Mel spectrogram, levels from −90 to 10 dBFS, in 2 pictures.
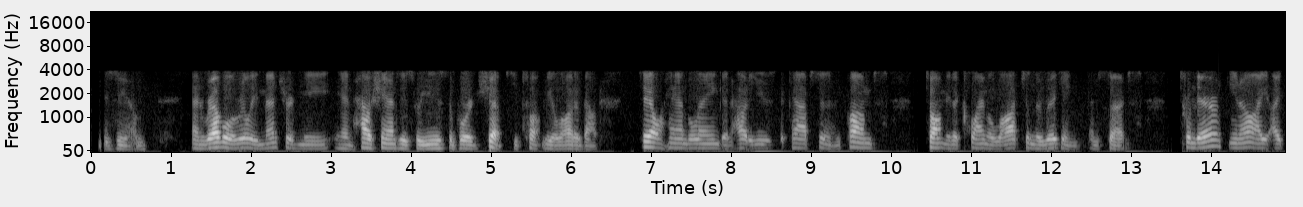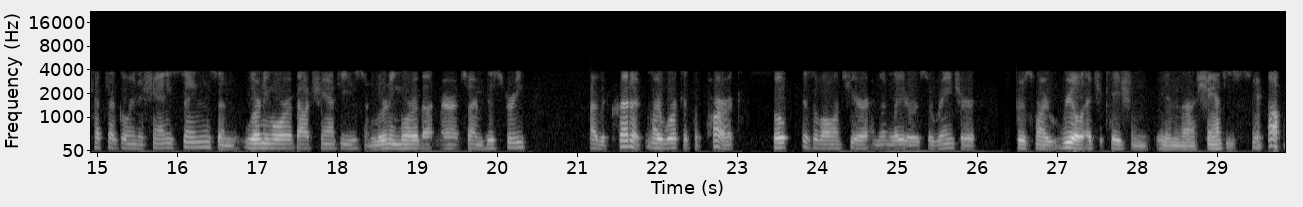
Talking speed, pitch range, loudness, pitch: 180 wpm, 110-135 Hz, -26 LUFS, 120 Hz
